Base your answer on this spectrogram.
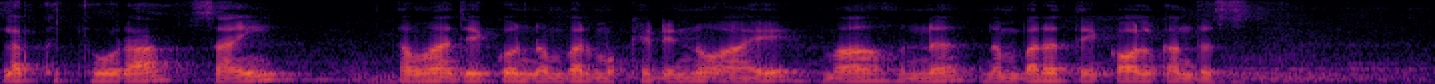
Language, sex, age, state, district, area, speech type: Sindhi, male, 30-45, Gujarat, Kutch, urban, read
